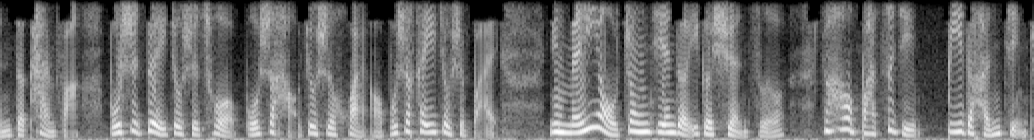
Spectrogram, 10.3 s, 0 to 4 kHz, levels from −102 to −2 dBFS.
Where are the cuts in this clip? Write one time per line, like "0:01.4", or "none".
none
